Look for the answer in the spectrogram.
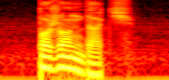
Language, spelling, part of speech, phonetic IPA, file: Polish, pożądać, verb, [pɔˈʒɔ̃ndat͡ɕ], Pl-pożądać.ogg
